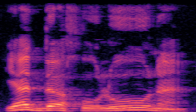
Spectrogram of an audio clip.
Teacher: Kemudian dal yang disukun, yadkhuluna, ya. Huruf dalnya itu memantul tipis. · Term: qalqalah sugro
